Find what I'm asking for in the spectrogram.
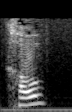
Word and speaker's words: Cobh: Now, although it's spelled C-O-B-H, you pronounce it Cove? – Yes, with a V sound. I understand in Gaelic that they don't have the letter V, but it is pronounced like we would pronounce Cove.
